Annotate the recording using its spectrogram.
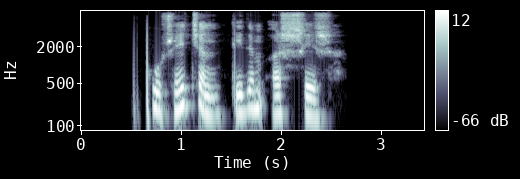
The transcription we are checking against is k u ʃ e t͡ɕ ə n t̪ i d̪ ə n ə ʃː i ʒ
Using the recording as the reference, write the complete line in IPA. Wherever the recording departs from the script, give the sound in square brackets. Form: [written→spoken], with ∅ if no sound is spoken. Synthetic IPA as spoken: k u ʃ e t͡ɕ ə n t̪ i d̪ ə [n→m] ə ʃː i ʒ

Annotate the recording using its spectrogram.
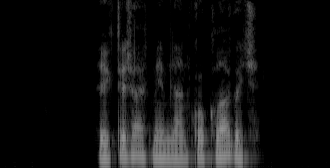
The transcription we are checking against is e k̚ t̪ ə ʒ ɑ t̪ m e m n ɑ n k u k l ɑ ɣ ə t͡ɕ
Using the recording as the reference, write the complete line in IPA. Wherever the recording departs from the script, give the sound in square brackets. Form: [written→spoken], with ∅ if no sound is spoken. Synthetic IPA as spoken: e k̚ t̪ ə ʒ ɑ t̪ m e m n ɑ n k [u→o] k l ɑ ɣ ə t͡ɕ

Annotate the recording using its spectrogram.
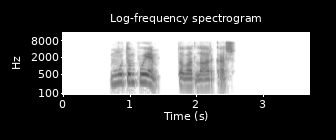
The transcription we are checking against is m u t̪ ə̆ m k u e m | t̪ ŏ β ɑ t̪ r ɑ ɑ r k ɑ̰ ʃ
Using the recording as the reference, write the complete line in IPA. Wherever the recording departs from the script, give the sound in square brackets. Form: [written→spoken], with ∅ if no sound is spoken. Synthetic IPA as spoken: m u t̪ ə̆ m [k→p] u e m | t̪ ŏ β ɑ t̪ [r→l] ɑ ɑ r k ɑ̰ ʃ

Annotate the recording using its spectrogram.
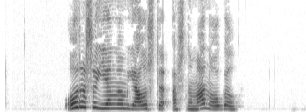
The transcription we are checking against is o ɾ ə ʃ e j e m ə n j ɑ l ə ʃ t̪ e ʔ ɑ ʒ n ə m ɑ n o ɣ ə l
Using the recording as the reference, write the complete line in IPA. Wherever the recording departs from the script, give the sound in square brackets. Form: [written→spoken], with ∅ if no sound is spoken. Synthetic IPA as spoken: o ɾ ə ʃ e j e [m→ŋ] ə [n→m] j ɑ l ə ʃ t̪ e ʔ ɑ [ʒ→ʃ] n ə m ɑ n o ɣ ə l

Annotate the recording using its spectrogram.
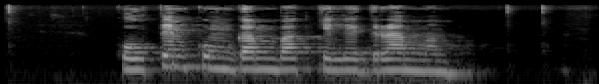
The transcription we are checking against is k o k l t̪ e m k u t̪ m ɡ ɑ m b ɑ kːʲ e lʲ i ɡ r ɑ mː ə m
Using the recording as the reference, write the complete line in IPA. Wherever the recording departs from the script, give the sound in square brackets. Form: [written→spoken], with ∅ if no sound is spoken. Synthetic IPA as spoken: k o [k→∅] l t̪ e m k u [t̪→∅] m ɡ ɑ m b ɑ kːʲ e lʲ [i→e] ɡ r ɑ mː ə m

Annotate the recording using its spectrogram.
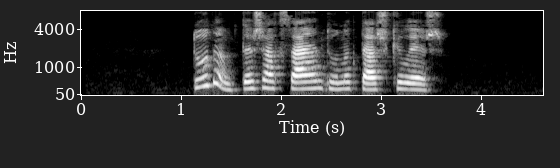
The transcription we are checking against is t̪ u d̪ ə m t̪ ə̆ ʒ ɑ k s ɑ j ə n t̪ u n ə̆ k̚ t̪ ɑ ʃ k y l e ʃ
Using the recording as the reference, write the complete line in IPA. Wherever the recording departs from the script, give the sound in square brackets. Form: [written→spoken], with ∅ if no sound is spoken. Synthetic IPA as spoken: t̪ u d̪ ə m t̪ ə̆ [ʒ→ʃ] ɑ k s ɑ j ə n t̪ u n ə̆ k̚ t̪ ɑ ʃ k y l e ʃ

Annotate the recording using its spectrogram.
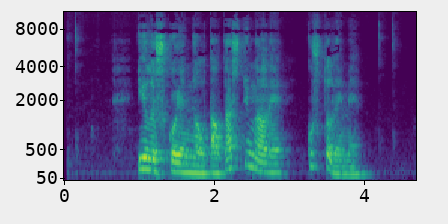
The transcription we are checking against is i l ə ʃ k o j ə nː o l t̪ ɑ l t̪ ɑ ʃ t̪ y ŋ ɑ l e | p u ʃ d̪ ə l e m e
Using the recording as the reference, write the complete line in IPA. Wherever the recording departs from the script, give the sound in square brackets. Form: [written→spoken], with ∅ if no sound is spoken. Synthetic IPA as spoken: i l ə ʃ k o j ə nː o l t̪ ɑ l t̪ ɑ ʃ t̪ y ŋ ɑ l e | [p→k] u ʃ [d̪→t̪] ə l e m e

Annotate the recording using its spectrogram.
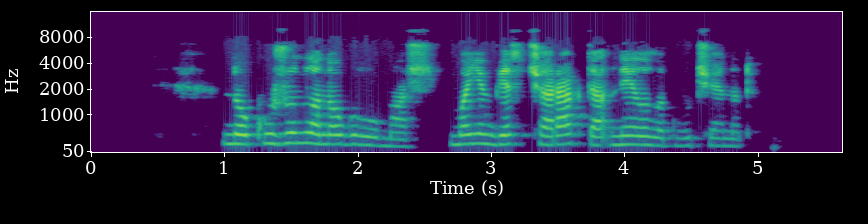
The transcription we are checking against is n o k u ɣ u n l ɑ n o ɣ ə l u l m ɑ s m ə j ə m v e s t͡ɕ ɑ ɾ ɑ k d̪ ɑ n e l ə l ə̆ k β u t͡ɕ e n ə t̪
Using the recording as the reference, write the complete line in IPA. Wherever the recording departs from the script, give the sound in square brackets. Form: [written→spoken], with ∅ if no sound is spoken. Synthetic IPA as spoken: n o k u [ɣ→ʒ] u n l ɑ n o ɣ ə l u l m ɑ [s→ʃ] m ə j ə m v e s t͡ɕ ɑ ɾ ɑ k d̪ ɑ n e l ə l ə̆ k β u t͡ɕ e n ə t̪

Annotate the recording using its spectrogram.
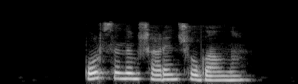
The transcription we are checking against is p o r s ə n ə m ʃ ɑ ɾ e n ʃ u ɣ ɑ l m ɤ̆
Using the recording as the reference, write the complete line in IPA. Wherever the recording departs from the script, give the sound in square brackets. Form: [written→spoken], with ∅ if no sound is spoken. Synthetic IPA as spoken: p o r s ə n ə m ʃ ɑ ɾ e n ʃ [u→o] ɣ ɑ l [m→n] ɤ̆

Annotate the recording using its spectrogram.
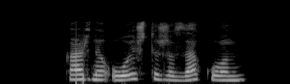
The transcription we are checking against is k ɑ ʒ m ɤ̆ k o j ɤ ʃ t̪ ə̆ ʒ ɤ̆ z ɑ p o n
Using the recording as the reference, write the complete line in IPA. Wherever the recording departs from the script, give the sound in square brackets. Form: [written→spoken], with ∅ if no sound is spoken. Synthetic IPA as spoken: k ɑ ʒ [m→n] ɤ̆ [k→ʔ] o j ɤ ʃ t̪ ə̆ ʒ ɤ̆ z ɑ [p→k] o n

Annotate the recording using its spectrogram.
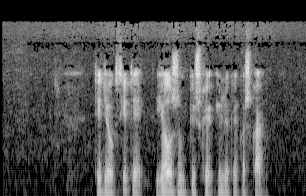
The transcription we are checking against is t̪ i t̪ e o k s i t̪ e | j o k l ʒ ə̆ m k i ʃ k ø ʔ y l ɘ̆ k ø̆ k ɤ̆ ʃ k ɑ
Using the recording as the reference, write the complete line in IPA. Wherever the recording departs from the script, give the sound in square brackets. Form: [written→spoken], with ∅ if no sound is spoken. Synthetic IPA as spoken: t̪ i [t̪→d̪] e o k s i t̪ e | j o [k→∅] l ʒ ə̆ m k [i→y] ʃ k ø ʔ y l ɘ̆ k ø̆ k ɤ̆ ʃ k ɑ

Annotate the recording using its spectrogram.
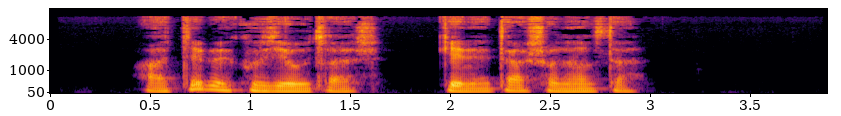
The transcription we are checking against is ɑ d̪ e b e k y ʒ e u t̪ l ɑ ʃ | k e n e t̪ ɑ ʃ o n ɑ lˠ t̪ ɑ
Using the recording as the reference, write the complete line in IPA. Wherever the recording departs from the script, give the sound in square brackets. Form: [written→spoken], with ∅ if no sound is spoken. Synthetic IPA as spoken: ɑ [d̪→t̪] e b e k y [ʒ→z] e u t̪ l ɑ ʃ | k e n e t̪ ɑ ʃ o n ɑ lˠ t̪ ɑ

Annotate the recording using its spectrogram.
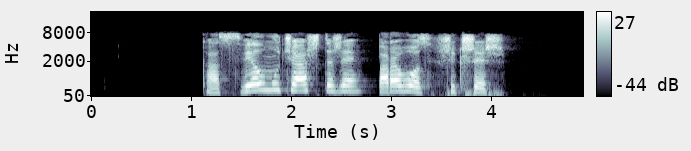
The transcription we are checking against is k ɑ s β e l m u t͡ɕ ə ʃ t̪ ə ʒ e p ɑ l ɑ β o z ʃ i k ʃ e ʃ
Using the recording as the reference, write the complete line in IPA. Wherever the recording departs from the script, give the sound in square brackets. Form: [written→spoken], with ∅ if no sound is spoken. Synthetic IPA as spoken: k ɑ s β e l m u t͡ɕ [ə→ɑ] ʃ t̪ ə ʒ e p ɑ [l→ɾ] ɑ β o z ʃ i k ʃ e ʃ

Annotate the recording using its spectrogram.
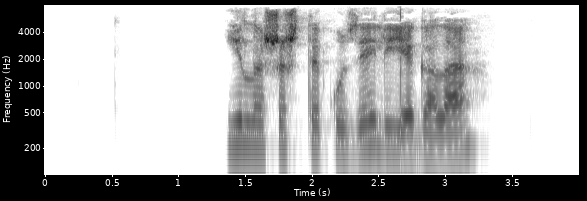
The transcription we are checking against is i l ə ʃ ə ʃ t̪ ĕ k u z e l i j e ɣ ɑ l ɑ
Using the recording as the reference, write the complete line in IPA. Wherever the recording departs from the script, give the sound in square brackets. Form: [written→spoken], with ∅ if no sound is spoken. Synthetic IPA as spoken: i l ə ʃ ə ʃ t̪ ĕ k u z e l i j e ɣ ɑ l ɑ

